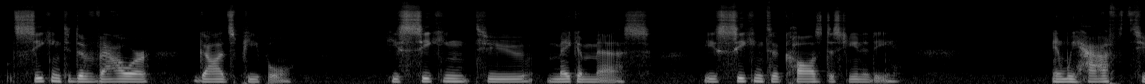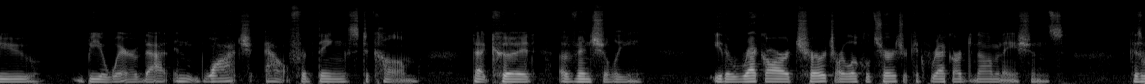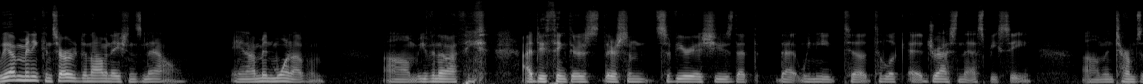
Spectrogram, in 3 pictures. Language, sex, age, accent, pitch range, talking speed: English, male, 20-39, American, 120-135 Hz, 150 wpm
